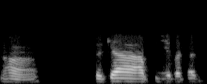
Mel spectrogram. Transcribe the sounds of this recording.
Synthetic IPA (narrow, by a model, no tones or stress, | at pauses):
ɦã | t̪okjaaːp̚jebɐt̪aːt̪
